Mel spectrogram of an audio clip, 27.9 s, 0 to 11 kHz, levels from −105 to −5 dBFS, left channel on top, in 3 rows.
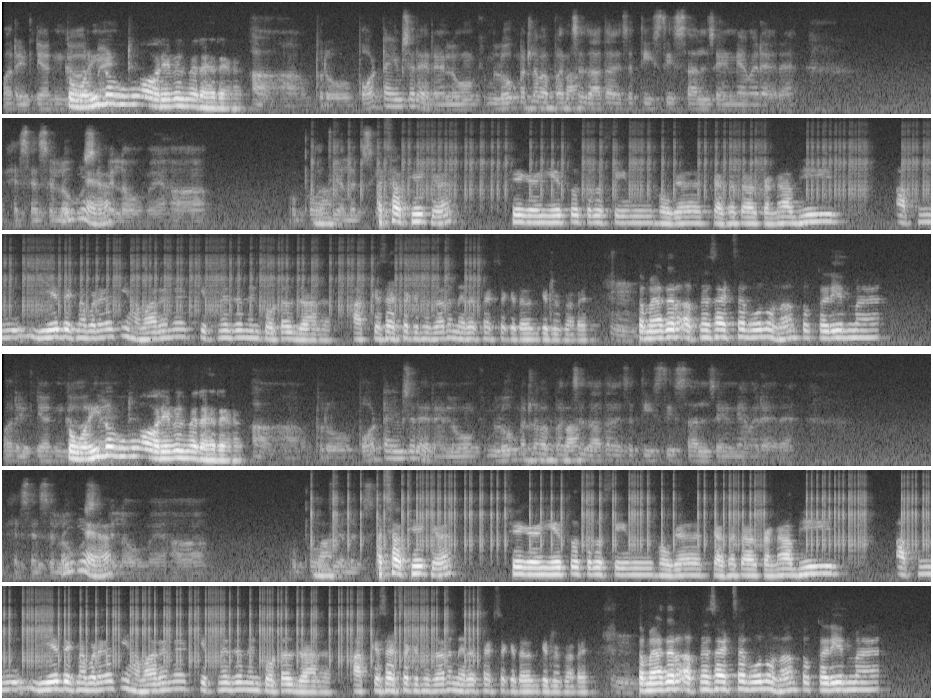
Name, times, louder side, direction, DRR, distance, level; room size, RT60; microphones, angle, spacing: voice 1, 0.0-1.2 2.5-8.4 9.3-11.3 12.2-13.3 22.4-22.6 24.7-25.1 26.9-27.0, left 2 dB, 55° left, 1.3 m, -37 dB
voice 2, 0.7-2.4 5.6-5.8 9.9-10.4 12.4-12.6 13.0-13.8 14.4-17.7 18.2-24.4 24.9-27.3, right 3 dB, 25° right, 0.3 m, -20 dB
sound 1, 12.4-16.9 17.3-17.9 18.3-23.3, right 7 dB, 85° right, 1.0 m, -31 dB
11.0 x 4.0 x 3.3 m
head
